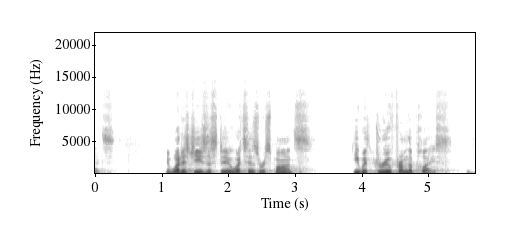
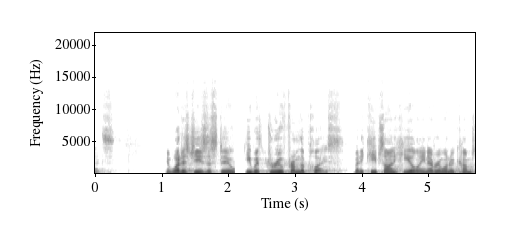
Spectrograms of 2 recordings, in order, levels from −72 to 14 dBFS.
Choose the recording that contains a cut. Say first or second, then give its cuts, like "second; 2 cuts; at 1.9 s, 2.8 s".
second; 2 cuts; at 2.1 s, 3.8 s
